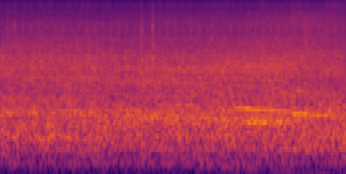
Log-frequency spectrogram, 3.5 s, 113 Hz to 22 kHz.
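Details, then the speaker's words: Jeep Grand Cherokee, 4.0L six-cylinder, idling, heard close up via electronic stethoscope, louder on driver's side: rushing idle with quick light clicking about four times a second, first suspected valve train noise but actually a fuel injector ticking. "well in this case it's a stupid fuel injector clicking which is actually great news for the owner"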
